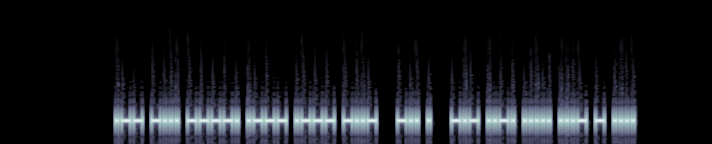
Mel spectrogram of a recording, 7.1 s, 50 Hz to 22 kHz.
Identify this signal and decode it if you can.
Morse code, heard as a keyed tone, about 40 wpm, 700 Hz. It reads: WB9JJX DE KF5VTH
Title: USA Callsign DE Callsign - 6 Characters - 40wpm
